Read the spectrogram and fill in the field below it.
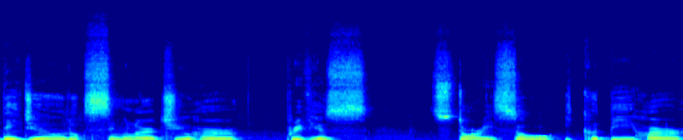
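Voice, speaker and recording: Here a man is heard. His delivery moves at a very slow pace. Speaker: manga book reviewer. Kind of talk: video review, casual commentary. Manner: halting, many fillers and restarts.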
